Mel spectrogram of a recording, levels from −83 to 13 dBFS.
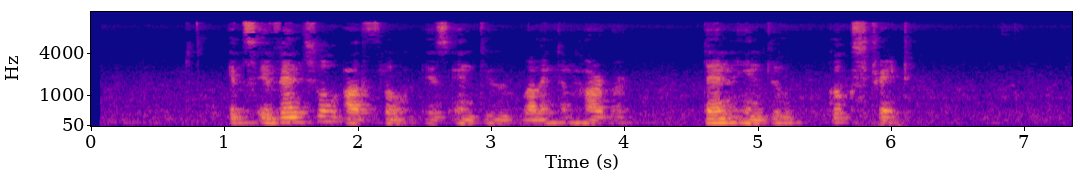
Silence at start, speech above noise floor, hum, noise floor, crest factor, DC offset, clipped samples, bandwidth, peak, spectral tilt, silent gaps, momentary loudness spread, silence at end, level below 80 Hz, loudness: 1.05 s; 29 dB; none; -50 dBFS; 20 dB; under 0.1%; under 0.1%; 11.5 kHz; -2 dBFS; -5.5 dB/octave; none; 13 LU; 1.2 s; -54 dBFS; -21 LUFS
